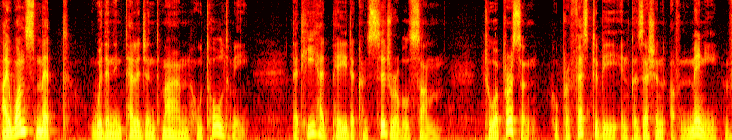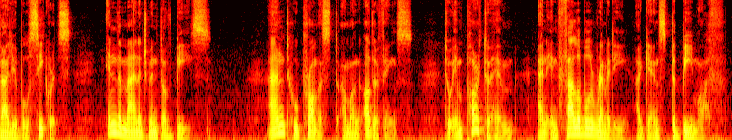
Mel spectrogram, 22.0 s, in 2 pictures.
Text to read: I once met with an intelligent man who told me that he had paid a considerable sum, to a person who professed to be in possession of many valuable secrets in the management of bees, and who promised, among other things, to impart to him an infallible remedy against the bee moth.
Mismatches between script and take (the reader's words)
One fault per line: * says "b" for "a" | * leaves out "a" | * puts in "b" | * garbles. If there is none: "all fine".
all fine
